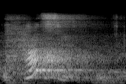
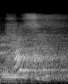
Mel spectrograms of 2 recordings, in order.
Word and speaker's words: Passiv: Das heißt doch Passiv. Ja, mein Duden sagt das auch. Schau, Andreas, der Punkt ist eindeutig über dem A. Passiv.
